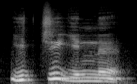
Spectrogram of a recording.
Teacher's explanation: நாவின் இடை நடு அன்னத்தின் இடைப்பகுதியை தொடுவதால் இந்த எழுத்து உருவாகிறது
